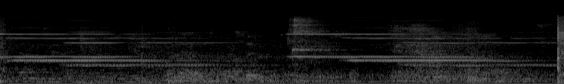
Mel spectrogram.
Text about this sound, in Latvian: Deputātiem ir iebildumi, līdz to nepieciešams balsojums. Lūdzu zvanu.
